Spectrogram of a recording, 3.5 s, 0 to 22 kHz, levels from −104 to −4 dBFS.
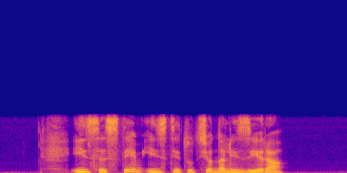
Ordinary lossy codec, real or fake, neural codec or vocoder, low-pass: none; real; none; 7.2 kHz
